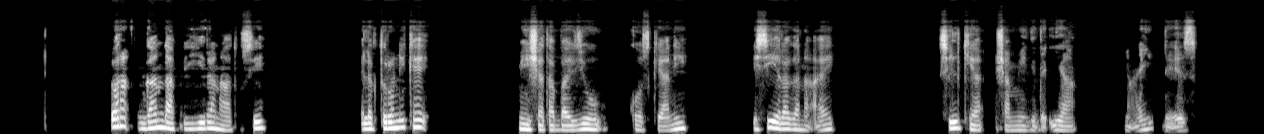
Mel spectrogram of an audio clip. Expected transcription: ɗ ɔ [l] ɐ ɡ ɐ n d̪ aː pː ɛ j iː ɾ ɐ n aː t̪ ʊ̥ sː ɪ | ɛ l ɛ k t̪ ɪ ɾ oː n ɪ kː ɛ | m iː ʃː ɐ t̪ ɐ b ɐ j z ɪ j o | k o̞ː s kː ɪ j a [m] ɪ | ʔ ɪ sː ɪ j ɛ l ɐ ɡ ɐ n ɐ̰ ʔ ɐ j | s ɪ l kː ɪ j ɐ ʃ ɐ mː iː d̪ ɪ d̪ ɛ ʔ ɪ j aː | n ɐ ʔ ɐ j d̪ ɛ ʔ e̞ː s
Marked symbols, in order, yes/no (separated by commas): no, no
